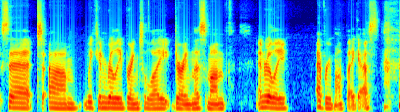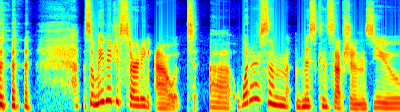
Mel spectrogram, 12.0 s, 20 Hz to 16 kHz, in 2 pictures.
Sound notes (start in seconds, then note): 5.7 laughter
